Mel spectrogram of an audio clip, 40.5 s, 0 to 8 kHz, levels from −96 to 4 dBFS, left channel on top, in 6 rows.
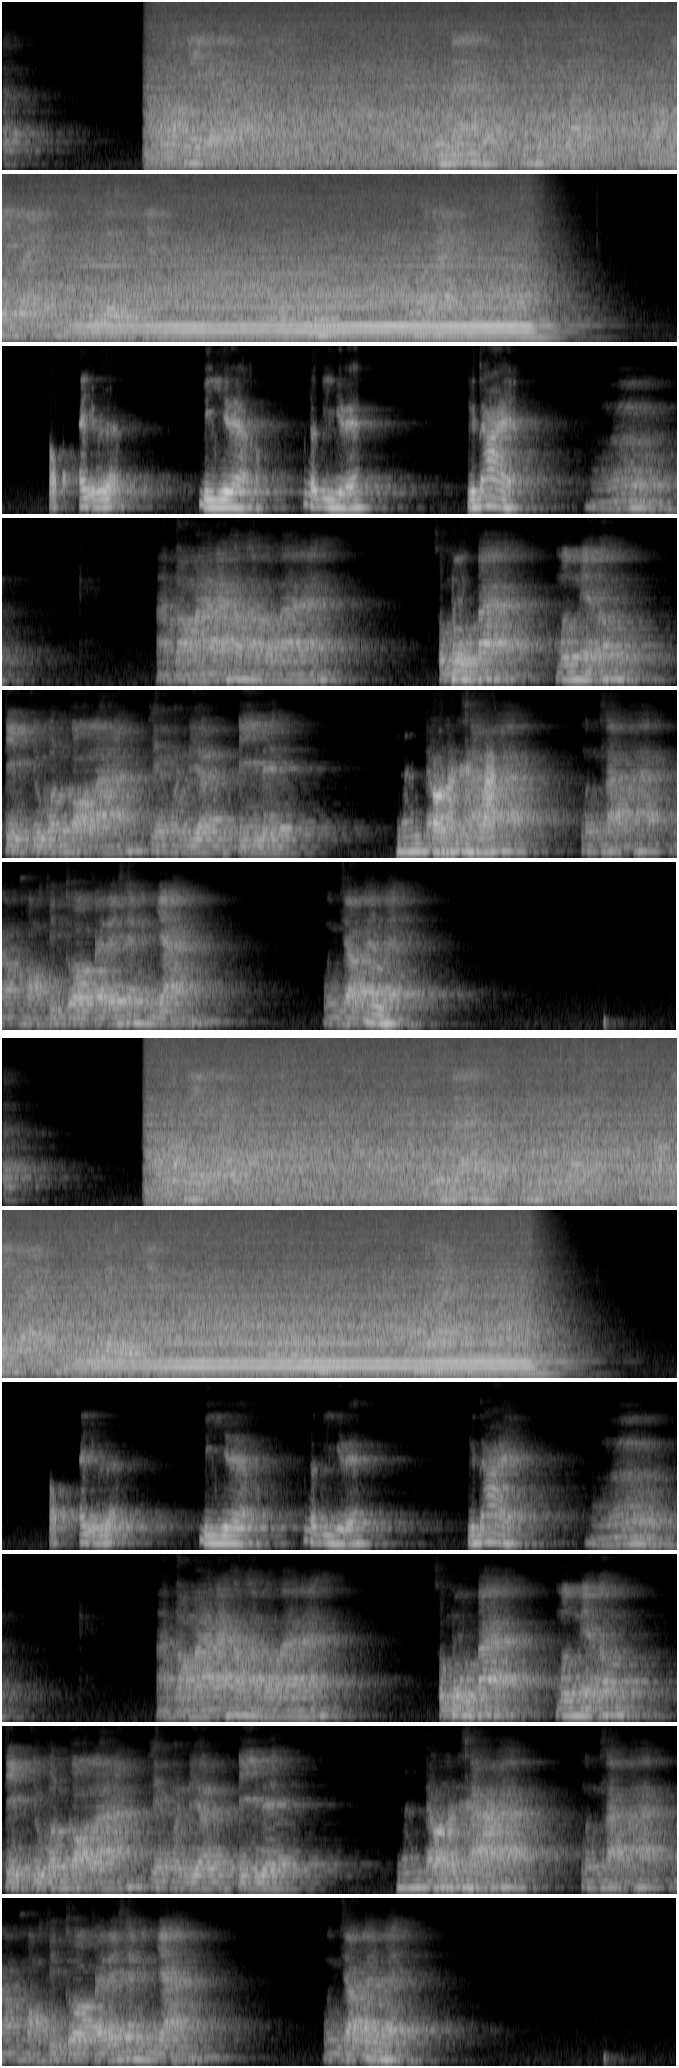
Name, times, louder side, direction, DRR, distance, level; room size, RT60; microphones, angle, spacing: voice 1, 1.4-2.9 4.2-6.0 6.4-8.3 9.3-9.8 10.7-11.4 19.3-20.1 21.8-23.5 24.6-25.4 25.8-26.6 27.0-29.8 31.2-32.2 32.8-35.7 37.0-37.7, equal, ahead, -5 dB, 4.7 m, -34 dB
sound 1, 1.4-12.1, right 2 dB, 30° right, 2.0 m, -34 dB
voice 2, 4.4-4.8 9.8-10.2 14.0-14.7 15.5-16.1 16.5-17.1 18.2-18.7 24.7-25.0 30.9-32.0 37.4-37.7, left 6 dB, 80° left, 12 dB, 0.4 m, -30 dB
Bowed string instrument, 7.3-12.2, left 1 dB, 20° left, 0.7 m, -28 dB
25.5 x 8.7 x 2.5 m, 1.3 s
head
